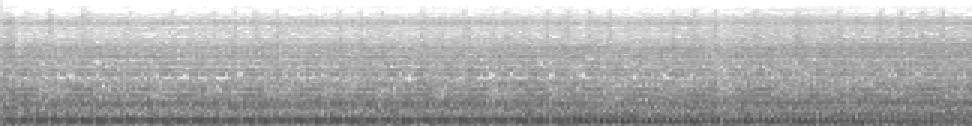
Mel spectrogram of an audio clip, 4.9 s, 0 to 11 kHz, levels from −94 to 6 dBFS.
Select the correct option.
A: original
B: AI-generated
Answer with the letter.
A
